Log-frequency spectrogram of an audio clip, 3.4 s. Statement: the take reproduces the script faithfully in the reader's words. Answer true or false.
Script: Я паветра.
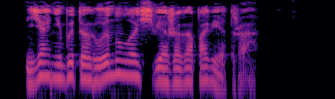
false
